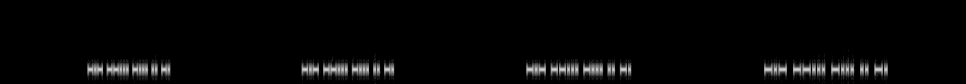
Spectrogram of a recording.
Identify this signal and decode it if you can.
Morse code, heard as a keyed tone, about 61 wpm, 700 Hz. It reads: K7BIN K7BIN K7BIN K7BIN
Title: Speed Racing - USA 1x3 Call Signs 50wpm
